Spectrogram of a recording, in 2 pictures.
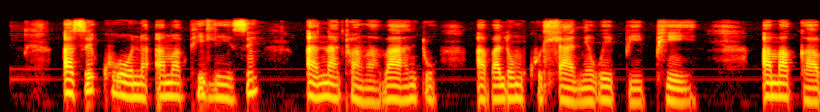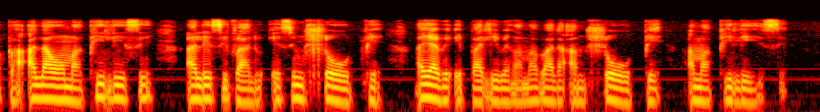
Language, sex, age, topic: North Ndebele, male, 25-35, health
